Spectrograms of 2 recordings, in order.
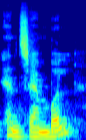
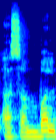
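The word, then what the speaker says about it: ensemble: जो एनसेम्बल लिखा है इसको हम प्रोनाउंस कहते हैं एनसेम्बल या असम्बल भी कहा जाता है, यहाँ पर लिखा होगा कहीं ना कहीं ऑनसम्बल भी कहा जाता है।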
